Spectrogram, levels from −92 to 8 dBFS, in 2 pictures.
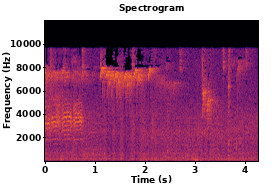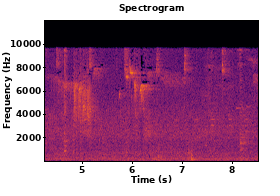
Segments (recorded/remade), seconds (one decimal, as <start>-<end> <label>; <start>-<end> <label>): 0.0-0.7 remade; 0.7-8.5 recorded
